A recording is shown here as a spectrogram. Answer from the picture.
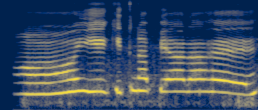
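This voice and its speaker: A put-on character voice from a woman, extremely high in pitch, with flat, monotone intonation. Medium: read story.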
